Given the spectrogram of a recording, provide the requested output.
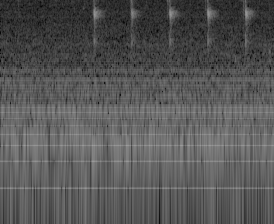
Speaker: can hear it trying to come on, it's trying to switch. Okay, perhaps this power supply hasn't got enough power to get the amp to come on full duty cycle.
